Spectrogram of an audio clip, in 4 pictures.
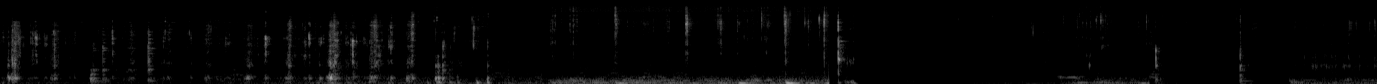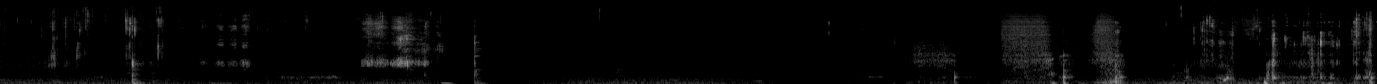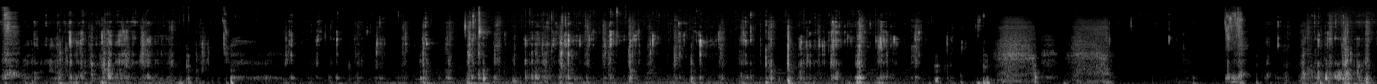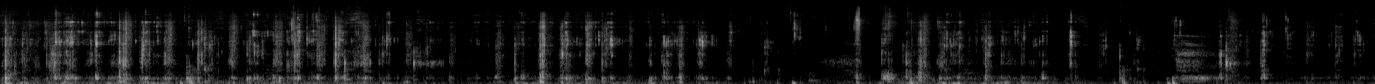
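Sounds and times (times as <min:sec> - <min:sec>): person chewing food: 0:00.0 - 0:08.4, 0:09.4 - 0:11.6, 0:13.0 - 0:18.4, 0:24.4 - 0:55.0.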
